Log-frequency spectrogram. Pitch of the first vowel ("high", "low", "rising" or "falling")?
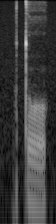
low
